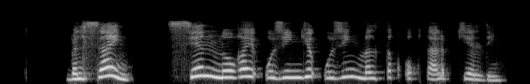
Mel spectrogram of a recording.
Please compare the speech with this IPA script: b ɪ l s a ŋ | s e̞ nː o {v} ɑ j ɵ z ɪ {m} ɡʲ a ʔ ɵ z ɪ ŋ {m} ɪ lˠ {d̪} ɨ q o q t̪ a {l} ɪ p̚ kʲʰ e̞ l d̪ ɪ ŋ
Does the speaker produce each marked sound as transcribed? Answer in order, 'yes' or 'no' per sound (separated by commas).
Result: no, no, yes, no, yes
